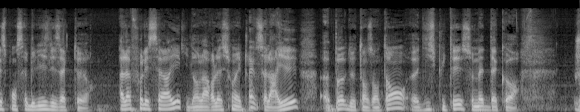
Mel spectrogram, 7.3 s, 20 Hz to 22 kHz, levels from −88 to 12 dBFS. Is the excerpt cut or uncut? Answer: cut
